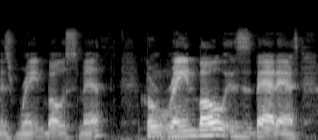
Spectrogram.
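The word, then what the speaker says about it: Rainbeaux Smith: rainbow this is badass rainbow is spelled r a i n b e a u x like the Cajun like or French or whatever that would be rainbow Smith I think that's cool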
